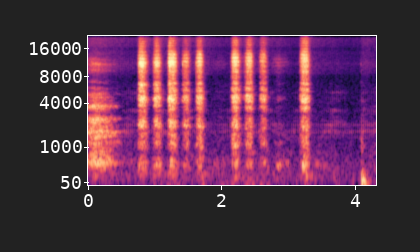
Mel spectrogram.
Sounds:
Sniff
